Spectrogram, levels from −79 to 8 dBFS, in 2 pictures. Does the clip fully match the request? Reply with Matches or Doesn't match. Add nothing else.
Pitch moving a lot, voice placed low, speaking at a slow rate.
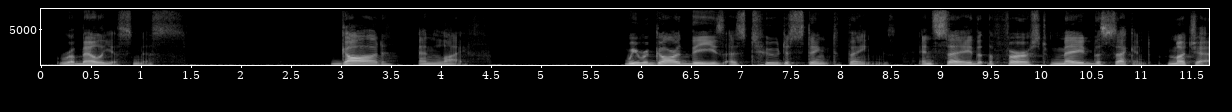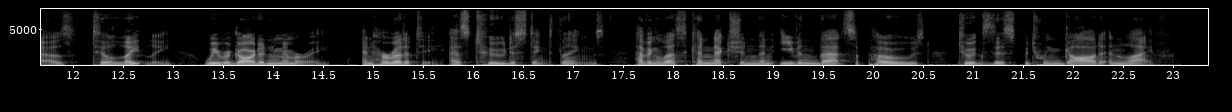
Doesn't match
